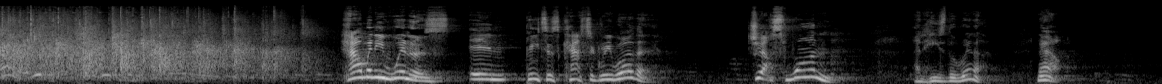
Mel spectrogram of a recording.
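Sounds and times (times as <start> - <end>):
audience applause: 0.0 - 3.4
speech: 3.5 - 6.6, 7.5 - 8.5, 9.1 - 10.7.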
